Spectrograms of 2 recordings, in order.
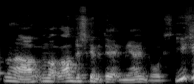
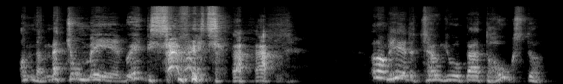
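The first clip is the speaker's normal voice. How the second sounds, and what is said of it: Weak Macho Man Randy Savage impression. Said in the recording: “This ain't going to be a very good Macho Man impression. I'm not very good at doing his voice.”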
